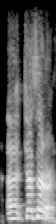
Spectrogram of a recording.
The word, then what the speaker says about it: Jazera: I think it's Hebrew, but my dad says it's Ja, like Jack, and Mockingjay. So Jazer. Oh, okay, Jazer. I say Yazer.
